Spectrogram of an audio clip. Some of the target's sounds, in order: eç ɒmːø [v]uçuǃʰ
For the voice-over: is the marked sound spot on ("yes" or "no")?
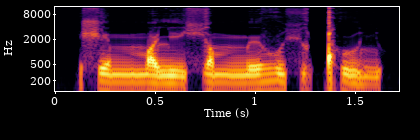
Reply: yes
